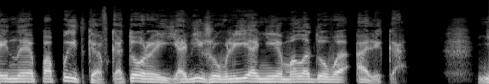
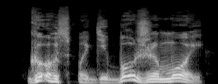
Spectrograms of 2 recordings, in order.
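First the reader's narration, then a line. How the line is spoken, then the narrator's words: Laughing colonel. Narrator (Russian): рассмеялся полковник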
